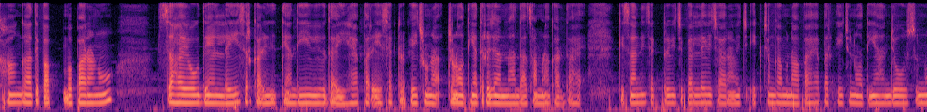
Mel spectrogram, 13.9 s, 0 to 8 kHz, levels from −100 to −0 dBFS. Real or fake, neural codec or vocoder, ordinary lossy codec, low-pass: real; none; none; 7.2 kHz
